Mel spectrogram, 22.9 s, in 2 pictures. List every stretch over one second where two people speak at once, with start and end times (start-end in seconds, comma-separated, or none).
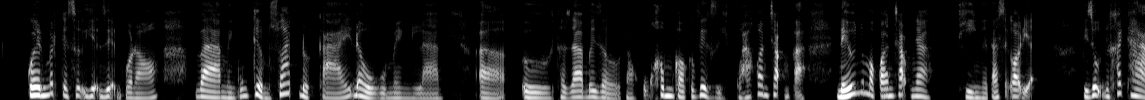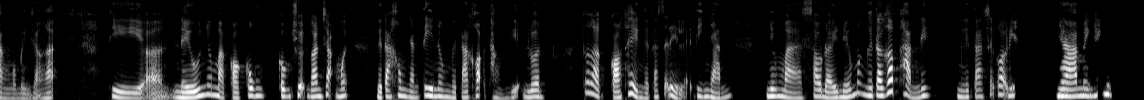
none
